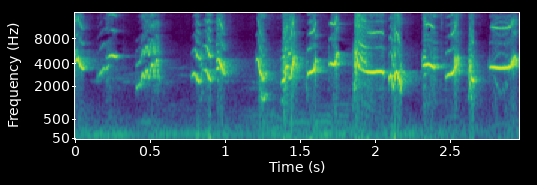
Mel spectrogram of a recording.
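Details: Oriental magpie-robin giving a fighting song in the 'tarung konslet' style, used to provoke other magpie-robins. Dense, rapid bursts of high, varied chirps and whistles follow each other about every quarter second with no pause.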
